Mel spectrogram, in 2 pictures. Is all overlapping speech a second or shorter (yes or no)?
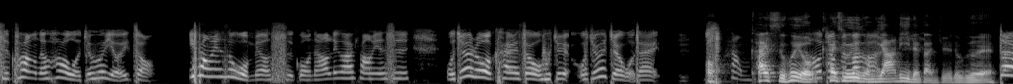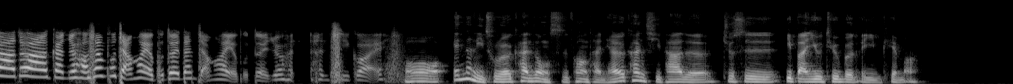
no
